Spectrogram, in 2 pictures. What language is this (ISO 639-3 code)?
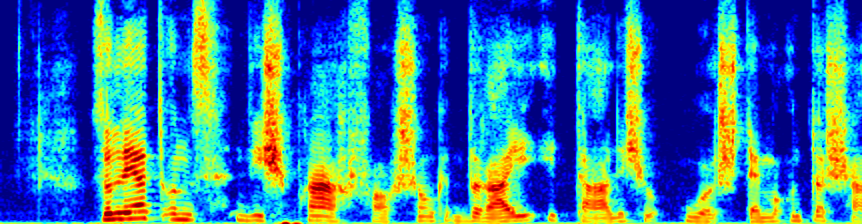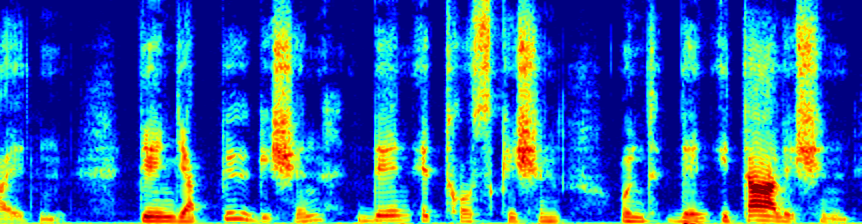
deu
